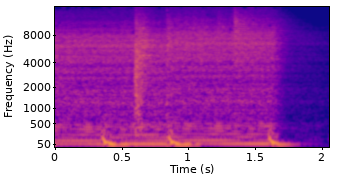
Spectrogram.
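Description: Electronic beat playing back from Drum Weapons 4 drum-machine samples with a synth part: deep kicks that drop in pitch, a couple of sharp snare hits and steady low synth notes. The playback stops about three-quarters of the way through, leaving a short tail that fades out.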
